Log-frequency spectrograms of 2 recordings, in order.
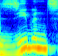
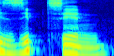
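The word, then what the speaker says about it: siebzehn: Zipsen bukan Zenin tapi Zipsen.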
